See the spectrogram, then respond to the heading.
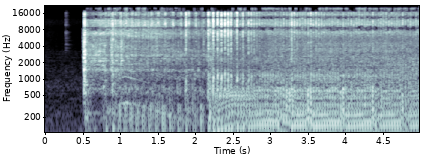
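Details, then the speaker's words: Snowthrower engine after a carburetor cleaning, still cold, started on full choke with the electric starter: it catches at once and runs with a mild rhythmic rise and fall in speed, slight hunting that smooths out once the impellers are loaded; otherwise healthy. "That a win. If you noticed, you hear it hunting a little bit. Now the carburetor is perfectly clean. Once you put a load on it, once you set the impellers in motion, it smooths that out."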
